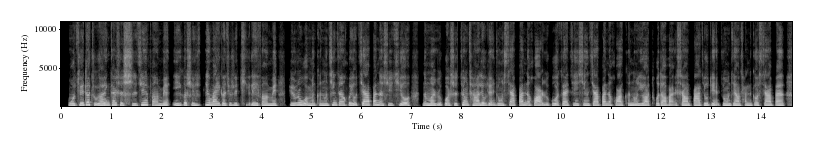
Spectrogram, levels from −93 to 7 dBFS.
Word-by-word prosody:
我 230 -1 +1
觉 240 +2 0
得 310 - +3
主 190 -11 -2
要 225 +3 +3
应 250 -1 +1
该 265 +1 0
是 250 -2 -2
时 205 -2 -2
间 275 +5 +1
方 235 -4 -3
面， 190 -4 +1
一 215 +5 0
个 260 - +1
是 230 -2 -2
另 285 -1 +3
外 245 -2 +2
一 230 - -1
个 230 -1 +1
就 230 - -6
是 225 0 -1
体 220 - -14
力 235 - +1
方 220 -1 +1
面。 200 -1 +3 0.2
比 230 - -3
如 230 - +2
说 265 +1 +2
我 225 -5 +2
们 200 +3 +2
可 210 -2 -4
能 195 +1 +3
经 255 +3 -2
常 235 -1 -1
会 240 +1 -1
有 185 -4 0
加 245 +6 +2
班 260 +2 0
的 235 - 0
需 220 -1 -4
求， 185 -3 0 0.2
那 235 -1 -4
么 210 -2 +4
如 205 - -1
果 215 -4 -1
是 210 +1 -3
正 260 +2 -1
常 210 -3 +1
6 245 -1 +2
点 200 -6 0
钟 210 +1 -1
下 225 0 -1
班 230 +4 -1
的 225 - -2
话， 210 -5 +2
如 - - -3
果 220 -3 0
再 225 +3 0
进 210 0 -3
行 200 -1 -1
加 230 +2 +1
班 235 +1 -1
的 230 - -2
话， 190 -4 +1
可 195 - -6
能 180 +1 +3
又 205 -1 +1
要 185 - +2
拖 220 +4 -4
到 205 -2 +2
晚 185 - -2
上 185 0 +2
8、9 220 +2 +1
点 215 -6 -3
钟 220 0 +2
这 210 - -2
样 190 -1 +4
才 190 -1 -6
能 195 - +1
够 190 -1 0
下 190 -1 +1
班。 195 +3 +1
220 Hz, 330 characters per minute, -21 LUFS, 200-235 Hz, 0.2 s, 么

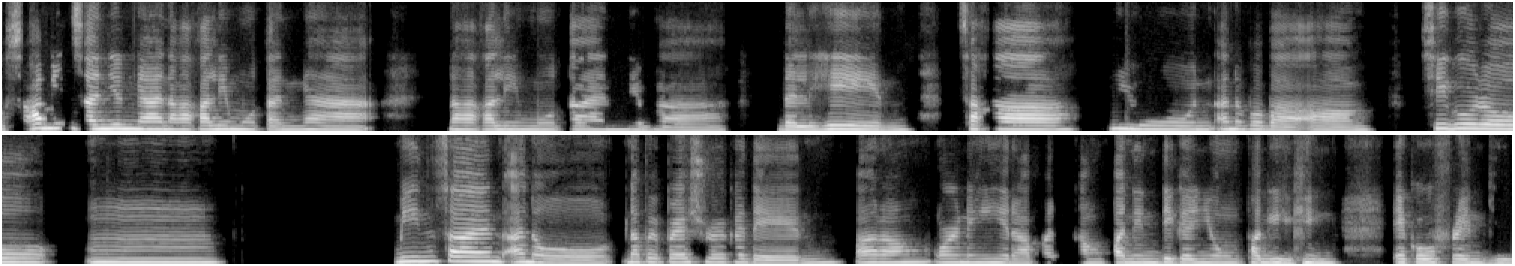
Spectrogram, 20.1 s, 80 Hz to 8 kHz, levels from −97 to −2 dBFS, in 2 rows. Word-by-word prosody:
saka 235 +7 +4
minsan 265 -3 +4
'yon 260 0 +7
nga 230 -1 +6
nakakalimutan 220 -2 0
nga, 200 -3 -1 0.5
nakakalimutan 210 -2 -2
'di 195 -1 -7
ba? 180 +1 -6 0.3
Dalhin 205 -1 +1 0.3
saka 240 -1 -1 0.7
'yon, 225 -4 -1
ano 235 +1 +1
pa 225 0 -3
ba 200 -2 -1 0.2
um, 190 -1 -2 0.4
siguro, 275 -1 +2 0.7
mm 230 -1 +1 1.2
Minsan, 285 0 +5
ano, 240 -1 +2 0.6
na 240 - 0
pre-pressure 235 0 -3
ka 230 - -4
din 200 +2 -4
parang 230 +1 -1
or 225 0 -2
nahihirapan 210 -3 -3 0.2
kang 200 +1 -7
panindigan 215 0 -1
'yong 205 -2 -5
pagiging 205 -2 -1 0.3
eco-friendly 215 -3 -2
220 Hz, 95 wpm, -19 LUFS, 205-235 Hz, 1.2 s, yon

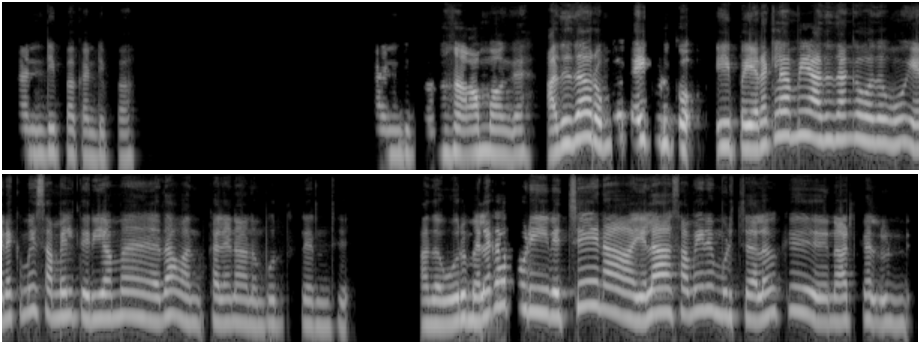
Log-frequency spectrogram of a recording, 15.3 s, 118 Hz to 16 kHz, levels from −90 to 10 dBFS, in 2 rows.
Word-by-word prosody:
கண்டிப்பா 195 0 -7
கண்டிப்பா. 175 -1 -11 2.1
கண்டிப்பா 190 -1 -10 0.4
ஆமாங்க. 195 -2 -1 0.3
அதுதான் 285 +8 +5
ரொம்ப 245 +2 -1
கை 260 - +8
கொடுக்கும், 255 -4 0 0.3
இப்ப 230 -1 -6
எனக்கெல்லாமே 320 +8 +3
அதுதாங்க 295 +1 +1
உதவும், 270 0 0
எனக்குமே 265 +5 -4
சமையல் 255 0 -2
தெரியாம 240 +1 -1 0.4
தான், 265 0 -1
வ - - -3 0.2
கல்யாணம் 210 0 -4
ஆன 195 -1 -8
புதுசு 205 0 -12
தெரிஞ்சு, 190 -1 -11 0.7
அது 200 - -2
ஒரு 225 - +4
மிளகாய் 245 +4 +2
பொடி 350 - -22
பொடி 295 -2 0
வச்சே, 255 +8 -1 0.2
நான் 280 -4 +2 0.2
எல்லா 275 +3 +6 0.2
சமையலயும், 290 +1 -2
முடிச்ச 250 -1 -6
அளவுக்கு 280 +4 -5 0.3
நாட்கள் 220 -1 -5
உண்டு, 205 -1 -12
240 Hz, 135 wpm, -22 LUFS, 200-270 Hz, 2.1 s, கை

